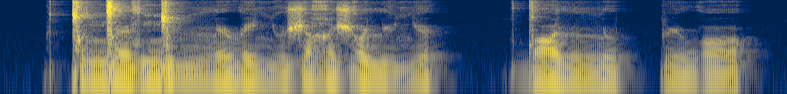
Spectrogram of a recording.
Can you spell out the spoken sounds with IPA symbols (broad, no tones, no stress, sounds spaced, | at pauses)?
ǀ ʊ ŋ͡ǀ ɜ z ŋ͡ǀ y lː ə ɹ ɛ ʎ ʊ ʒ ə ʁ ə ʒ ɔ lʲ ʊ ʎ ə | dˤ ɛ lː ʊ pː ø w ɔ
